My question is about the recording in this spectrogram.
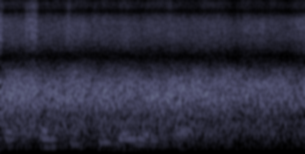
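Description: Audience applauding steadily, slowly dying down, with a few voices talking close by.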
